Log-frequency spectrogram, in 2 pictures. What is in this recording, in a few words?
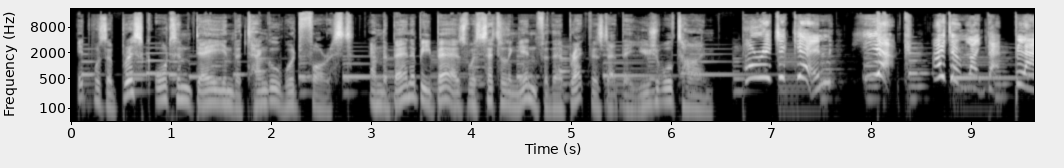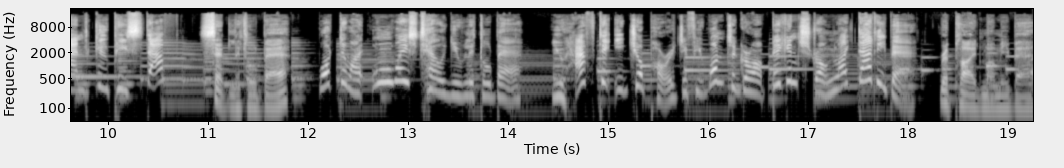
Narration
